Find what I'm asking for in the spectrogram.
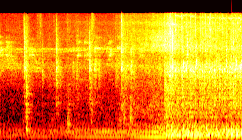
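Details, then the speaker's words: Honda Revo that had a misfire ("brebet") and would not start, after an injector replacement and TPS adjustment. A few cranking bursts, then a smooth, steady idle with no stumbling and no throttle needed: normal idle. "ini nyala ya gak usah saya gas motor langsam normal"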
